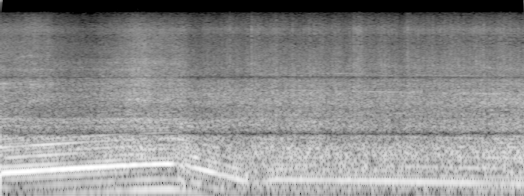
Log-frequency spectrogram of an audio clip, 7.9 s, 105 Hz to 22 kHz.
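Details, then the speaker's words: Built Toyota R154 manual in a daily drift car with a welded diff, driving: the engine climbs, drops at a shift, then holds a steady cruise drone with faint gear chatter. Normal, harmless gear rattle. "You get a noise like that, and that's just gear rattle, so nothing too harmful. Literally, it's just like the frequencies from the engine and the transmission matching, and it's making the gears rattle."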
